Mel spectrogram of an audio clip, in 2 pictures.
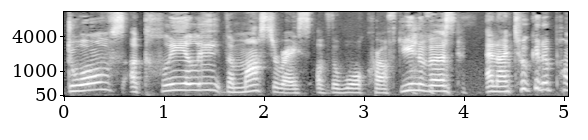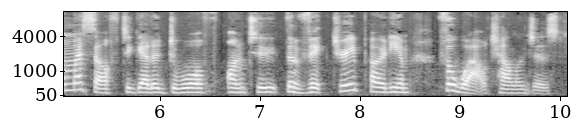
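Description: A woman's voice: on the low side, lively intonation, measured pace, hardly any pauses, no echo. A woman co-hosting a casual gaming podcast, upbeat and chatty, reading listener answers aloud. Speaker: podcast co-host.

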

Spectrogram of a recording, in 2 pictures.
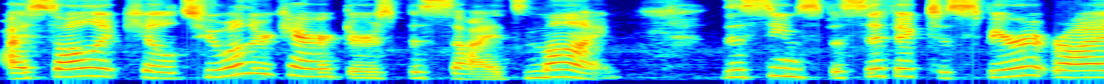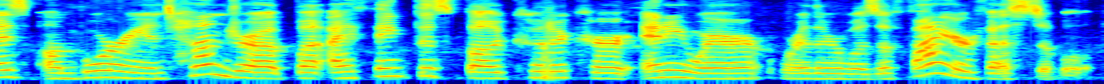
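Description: A woman's voice: a little high, lively intonation, normal speed, gravelly. A woman co-hosting a show in casual chat, with a tentative, self-qualifying way of talking. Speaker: co-host.

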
